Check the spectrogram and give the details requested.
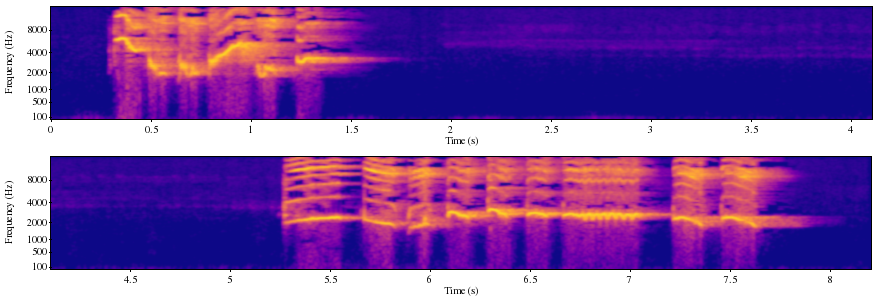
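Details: Orange-headed thrush (anis merah) song used as a lure to provoke a silent bird into answering: two bursts of bright, rich whistled phrases, rapid warbled notes sliding up and down, with a long silent gap between.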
